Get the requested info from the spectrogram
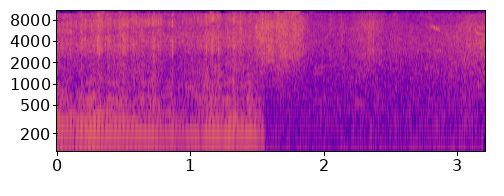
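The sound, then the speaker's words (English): A bee buzzes steadily for about a second and a half as it dips its legs into a Diascia flower to collect the oil secreted at the tips of its floral tubes, its droning hum then fading out, leaving a soft outdoor hiss. “Flower and bee, in this case a perfect fit as the insect dips its toes for oil.”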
